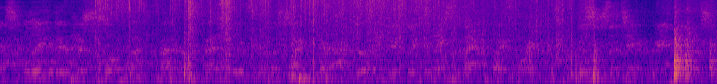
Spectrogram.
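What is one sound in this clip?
Plastic wrap crinkles and tears.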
